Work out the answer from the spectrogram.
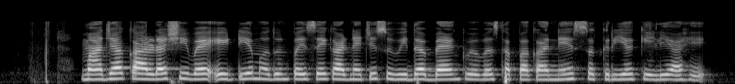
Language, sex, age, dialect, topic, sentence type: Marathi, female, 18-24, Standard Marathi, banking, statement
